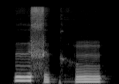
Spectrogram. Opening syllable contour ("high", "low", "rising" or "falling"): high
